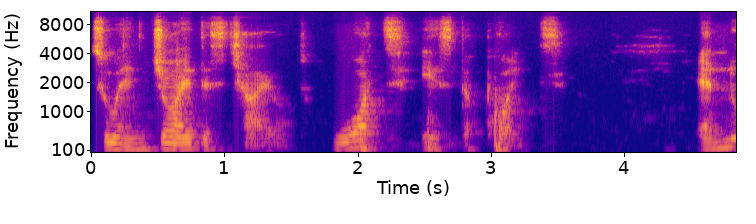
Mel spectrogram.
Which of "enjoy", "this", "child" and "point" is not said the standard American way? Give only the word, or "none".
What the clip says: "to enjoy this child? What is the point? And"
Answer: none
